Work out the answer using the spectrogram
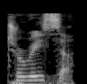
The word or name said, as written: Theresa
